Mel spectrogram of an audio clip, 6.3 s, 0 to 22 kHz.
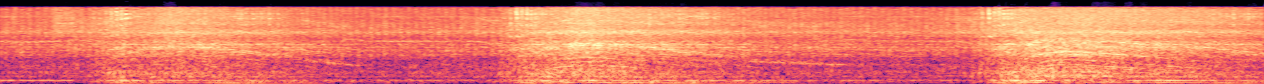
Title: Fn2 whining rattly noise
